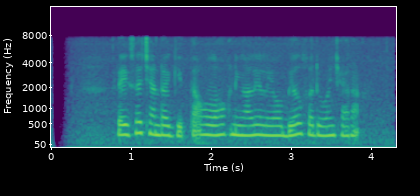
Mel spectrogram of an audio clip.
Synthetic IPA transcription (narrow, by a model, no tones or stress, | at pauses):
rejsat͡ʃandɾaɡit̪a̰ʔɔlɔɦɔk̚niŋalilɛɔbilkɔrdiwaɲt͡ʃaɾa̰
